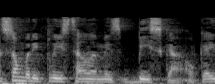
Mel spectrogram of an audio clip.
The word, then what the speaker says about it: Visca: Which, by the way, can somebody please tell him is Visca, okay? The V is pronounced as a B in Spanish and Catalan. It's not Visca, it's Visca.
